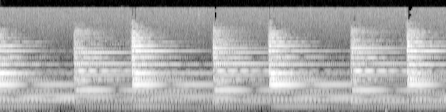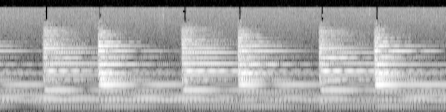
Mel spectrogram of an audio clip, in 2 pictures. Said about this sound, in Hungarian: Délben megszólal a harang? Nem, csupán csak hétfő reggel szól a harang, azután pedig minden este.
